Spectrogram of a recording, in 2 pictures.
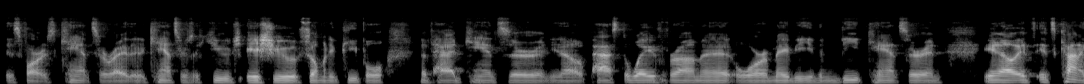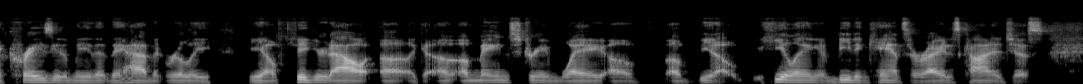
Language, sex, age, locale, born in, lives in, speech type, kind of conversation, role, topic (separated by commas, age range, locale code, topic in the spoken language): English, male, 40-44, en-US, United States, United States, conversation, podcast, guest, What medical advancements have had the biggest impact on our lives?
